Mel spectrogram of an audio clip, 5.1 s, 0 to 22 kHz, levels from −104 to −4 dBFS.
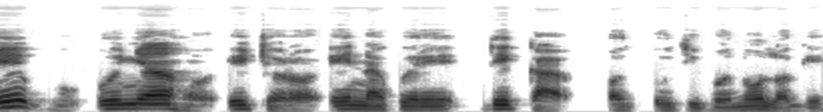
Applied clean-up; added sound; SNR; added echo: none; none; none; none.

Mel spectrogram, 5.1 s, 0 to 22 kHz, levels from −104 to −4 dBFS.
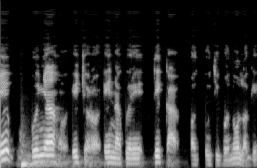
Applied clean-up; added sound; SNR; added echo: neural mask model RNNoise.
